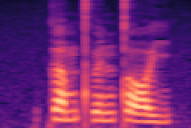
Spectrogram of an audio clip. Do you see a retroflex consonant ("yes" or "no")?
no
